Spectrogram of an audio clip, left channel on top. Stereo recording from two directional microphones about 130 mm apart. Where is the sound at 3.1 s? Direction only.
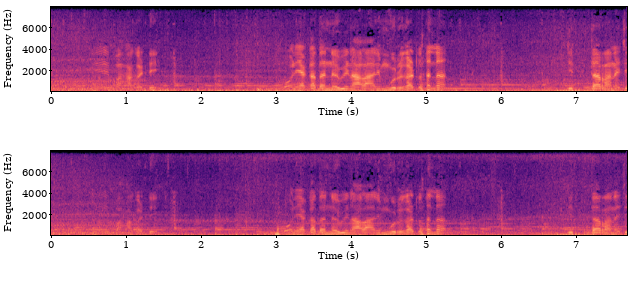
20° right (ahead or behind).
